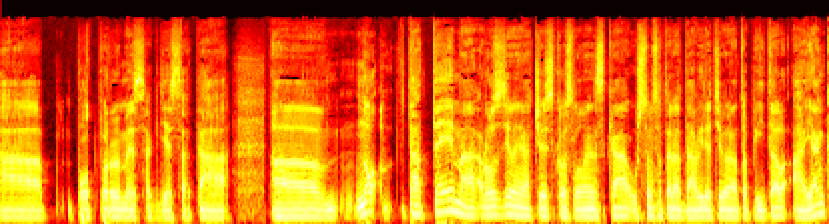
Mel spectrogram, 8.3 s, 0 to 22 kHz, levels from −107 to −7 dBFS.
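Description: At 2.23 s a sudden gain jump drops the speech and its background noise together by about 13 dB, restoring them at 2.37 s. The waveform shows a sharp step down, and the spectrogram a darker vertical band, likely from a gain setting applied without a ramp.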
